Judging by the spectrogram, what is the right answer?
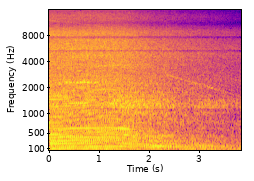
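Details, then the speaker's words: Stock 2020 Cummins automatic on a chassis dyno, airbox back in: one clean, even full-throttle pull, then a smooth coast-down with no stumble, misfire or surging; about 327 hp and nearly 800 lb-ft around 1800 rpm, possibly not in lockup. "But that was a nice smooth pull on that one."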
